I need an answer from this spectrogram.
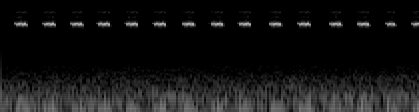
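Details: Outdoor cricket giving loud, high, trilled chirps in quick regular succession, close to four per second, against faint low-frequency ambient noise.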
